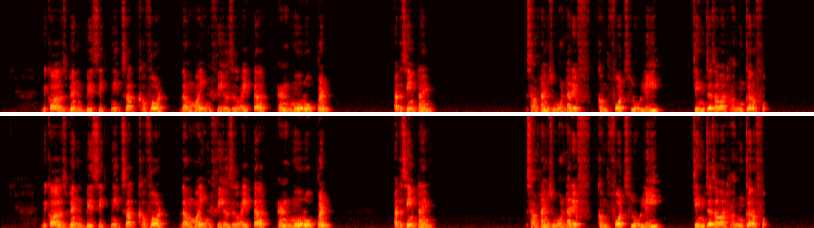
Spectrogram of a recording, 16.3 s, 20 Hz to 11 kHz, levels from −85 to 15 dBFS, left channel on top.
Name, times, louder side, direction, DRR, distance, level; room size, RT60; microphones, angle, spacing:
voice 1, 0.8-3.3 3.6-6.6 7.9-8.7 10.5-11.7 12.0-13.2 13.9-15.3, right 2 dB, 15° right, 0.3 m, -26 dB
2.3 x 2.0 x 2.8 m
head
